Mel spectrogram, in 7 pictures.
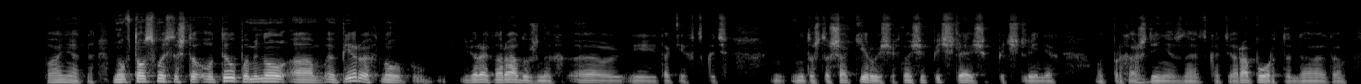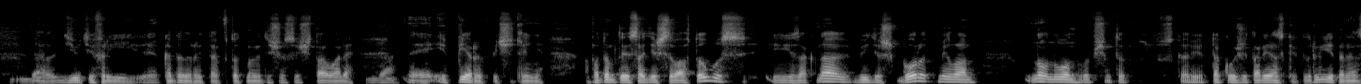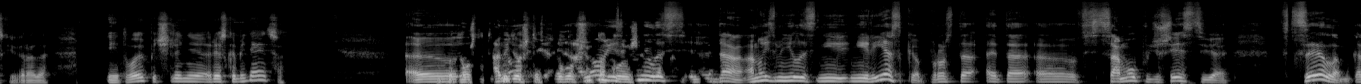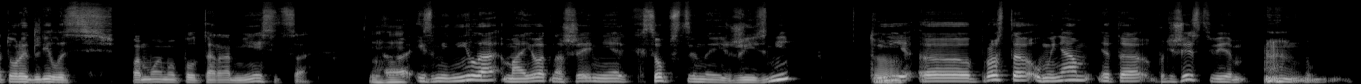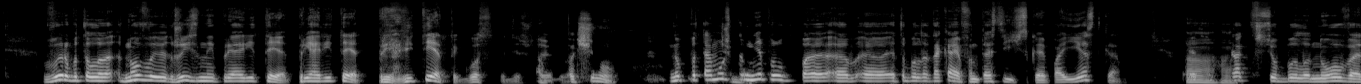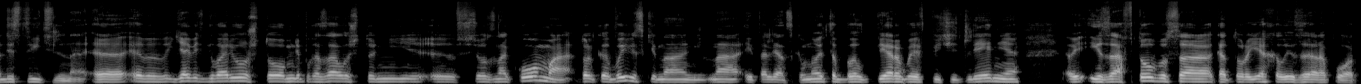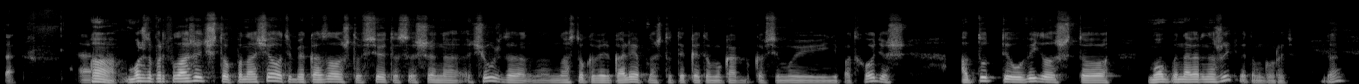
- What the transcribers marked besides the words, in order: throat clearing; other background noise
- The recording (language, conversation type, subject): Russian, podcast, О каком путешествии, которое по‑настоящему изменило тебя, ты мог(ла) бы рассказать?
